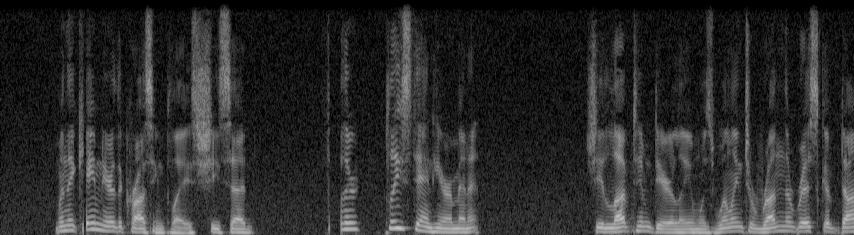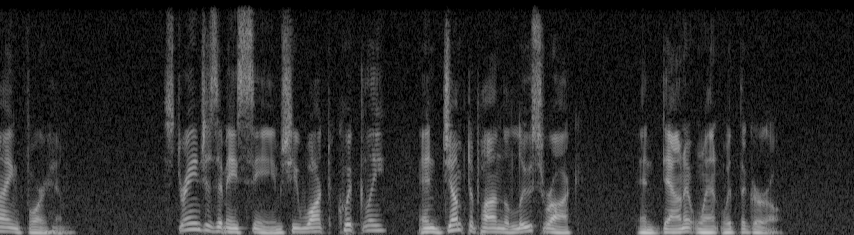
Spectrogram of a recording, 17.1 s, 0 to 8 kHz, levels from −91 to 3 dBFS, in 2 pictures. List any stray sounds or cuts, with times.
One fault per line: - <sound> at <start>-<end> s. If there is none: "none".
- dropout at 0.8-0.9 s
- dropout at 3.3-3.4 s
